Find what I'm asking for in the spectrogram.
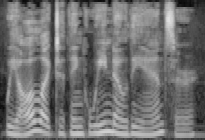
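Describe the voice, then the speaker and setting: A woman's voice: medium pitch, a little fast, warm tone, faint music behind, close to an everyday voice. A woman narrating an audio drama as a mysterious presence living in a girl's mind, musing darkly and speaking straight to the listener. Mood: brooding. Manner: musing, ominous, addresses the listener directly.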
